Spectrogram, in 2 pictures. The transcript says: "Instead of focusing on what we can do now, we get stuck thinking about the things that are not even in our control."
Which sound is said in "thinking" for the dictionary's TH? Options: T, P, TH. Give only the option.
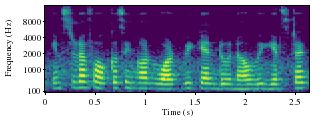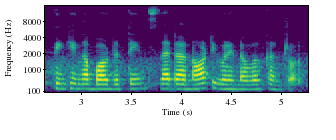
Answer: T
